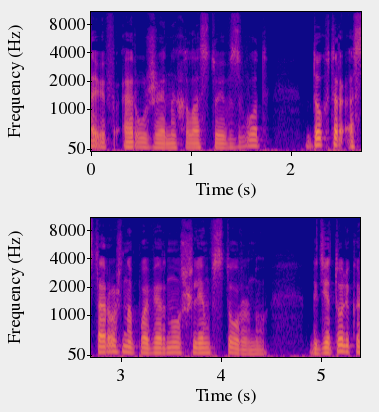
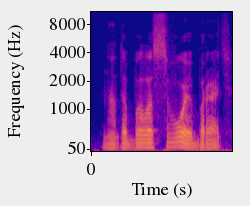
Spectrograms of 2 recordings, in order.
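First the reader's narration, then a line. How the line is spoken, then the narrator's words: Grumbling. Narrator (Russian): проворчал кибернетик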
